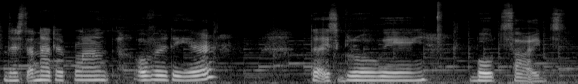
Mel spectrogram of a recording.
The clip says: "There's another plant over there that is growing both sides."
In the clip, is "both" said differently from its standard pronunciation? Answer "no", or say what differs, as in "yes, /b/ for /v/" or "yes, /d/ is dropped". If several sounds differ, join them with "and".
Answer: yes, /t/ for /θ/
